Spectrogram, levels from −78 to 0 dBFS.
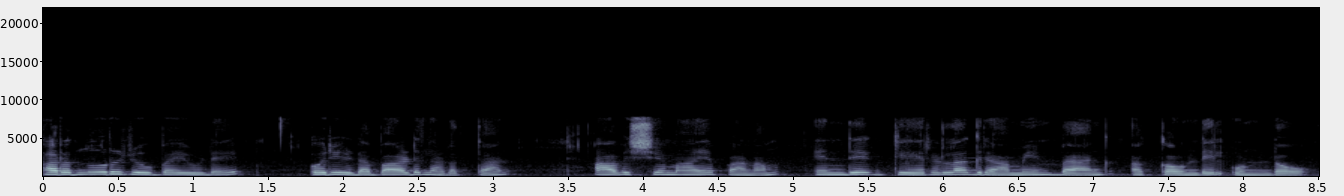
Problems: low volume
